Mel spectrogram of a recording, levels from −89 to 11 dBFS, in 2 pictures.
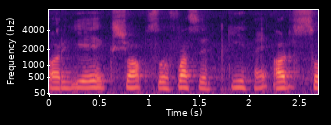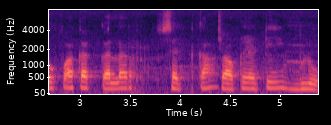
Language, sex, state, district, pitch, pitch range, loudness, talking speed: Hindi, male, Uttar Pradesh, Muzaffarnagar, 170 Hz, 165-180 Hz, -23 LUFS, 190 wpm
